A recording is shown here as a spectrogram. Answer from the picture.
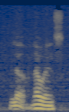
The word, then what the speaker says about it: Laurence: ¿No es Lawrence? ¿No se dice Lawrence? – Lawrence.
